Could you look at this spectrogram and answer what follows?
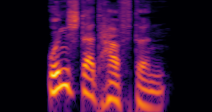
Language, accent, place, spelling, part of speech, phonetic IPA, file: German, Germany, Berlin, unstatthaften, adjective, [ˈʊnˌʃtathaftn̩], De-unstatthaften.ogg
- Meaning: inflection of unstatthaft: 1. strong genitive masculine/neuter singular 2. weak/mixed genitive/dative all-gender singular 3. strong/weak/mixed accusative masculine singular 4. strong dative plural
